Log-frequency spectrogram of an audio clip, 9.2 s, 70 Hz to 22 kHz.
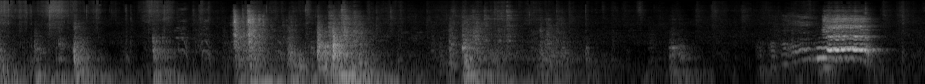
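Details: One-day-old goat kids on a handmade goat farm in Japan, 17 April 2024; after several seconds of rustling and handling noise, a single loud, wavering, harmonic bleat closes the recording.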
